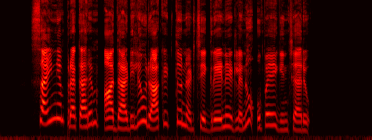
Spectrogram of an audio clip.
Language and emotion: Telugu, neutral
